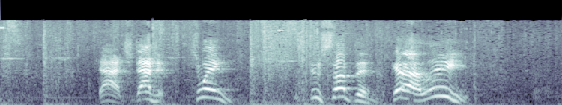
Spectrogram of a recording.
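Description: A monstrous creature shrieks and snarls up close.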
